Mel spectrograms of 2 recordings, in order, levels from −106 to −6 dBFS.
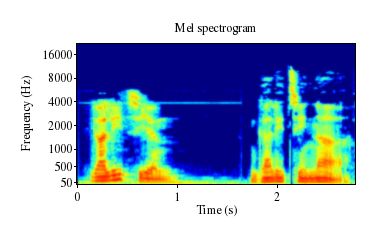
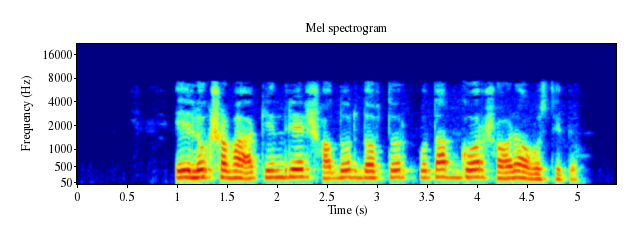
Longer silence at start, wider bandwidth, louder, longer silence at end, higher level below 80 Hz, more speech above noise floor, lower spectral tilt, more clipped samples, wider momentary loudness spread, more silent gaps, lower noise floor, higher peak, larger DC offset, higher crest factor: second, 0.1 s vs 1 s; first, 11 kHz vs 7 kHz; about the same, -21 LUFS vs -19 LUFS; second, 0.05 s vs 0.4 s; first, -36 dBFS vs -60 dBFS; second, 30 dB vs over 72 dB; second, -6 dB/octave vs -8.5 dB/octave; neither; first, 14 LU vs 9 LU; neither; second, -50 dBFS vs under -90 dBFS; first, 0 dBFS vs -4 dBFS; neither; first, 22 dB vs 16 dB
